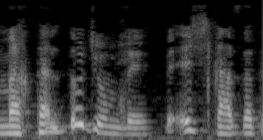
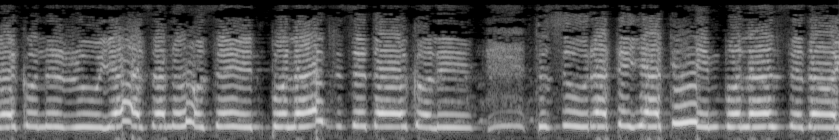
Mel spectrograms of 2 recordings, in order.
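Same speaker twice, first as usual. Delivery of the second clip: loud, high, drawn-out rawzeh climax; wailing lament; 6 semitones higher, 10 dB louder, slower than usual. Acted. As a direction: cry out the tragedy to stir mourners to weep. Climax of mourning recitation.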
